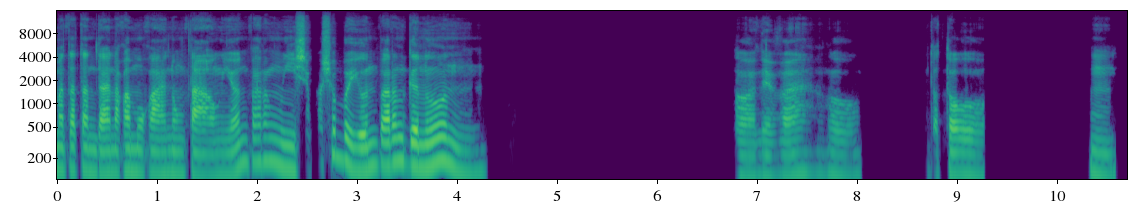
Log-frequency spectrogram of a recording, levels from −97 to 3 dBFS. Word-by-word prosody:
matatanda 135 -3 +2
na 125 - 0
kamukha 125 -2 +1
nung 120 -1 -5
taong 115 -1 +1
yun, 135 +9 -2
parang 180 -1 -3
iniisip 140 -4 +4
ko, 170 - -17
"siya 220 +7 +2
ba 185 -6 +1
yun?" 135 +3 +1
parang 175 +3 +3
ganun. 150 -6 +1 2.5
Oh 110 -1 -2
'di 110 +1 -4
ba? 110 0 0 0.3
Oo. 110 -1 -9 0.7
Totoo. 115 -2 -2 1.1
Hmm. 115 -2 -6
125 Hz, 110 wpm, -27 LUFS, 115-155 Hz, 2.5 s, iniisip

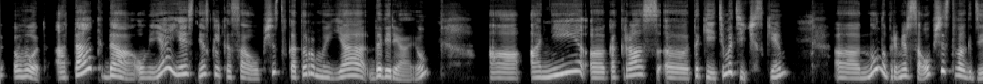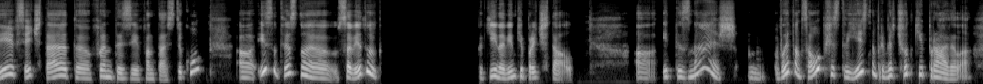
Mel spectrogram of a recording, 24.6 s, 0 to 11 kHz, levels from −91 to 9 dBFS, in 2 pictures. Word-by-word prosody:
Вот, 210 +2 -1
а 185 0 -1
так 355 - +5
да, 210 - +3
у 175 - -3
меня 180 - -2
есть 300 -1 +1
несколько 270 -4 -4
сообществ, 185 - -4
которым 250 +4 -1
я 210 +6 +1
доверяю, 215 - 0 0.7
а 175 -1 0
они, 255 - +2
а, 180 0 +1
как 190 +2 -6
раз, 270 +4 +2
э, 170 -3 -1
такие 205 -8 -3
тематические. 275 - -1 0.6
А, 170 -2 -1
ну, 195 - 0
например, 215 - -1
сообщество, 260 - +1
где 205 - +1
все 225 -5 0
читают, 235 +1 +1
э, 165 -3 -1
фэнтези, 165 -9 -1
фантастику, 160 - -2 0.4
а, 185 -2 0
и 390 - +6
соответственно, 265 - 0
э, - - -12
советуют 195 - +5 1.2
какие 165 +8 +2
новинки 190 +7 +2
прочитал. 185 - -1 0.7
А, - - -4
и 205 - -1
ты 205 -1 -2
знаешь, 235 - -1 0.2
м, 165 -3 -10
в - - -4
этом 355 - +3
сообществе 270 - +2
есть, 370 - +2
например, 240 - -1
чёткие 275 +2 -2
правила, 160 - 0
210 Hz, 120 wpm, -25 LUFS, 175-275 Hz, 1.2 s, и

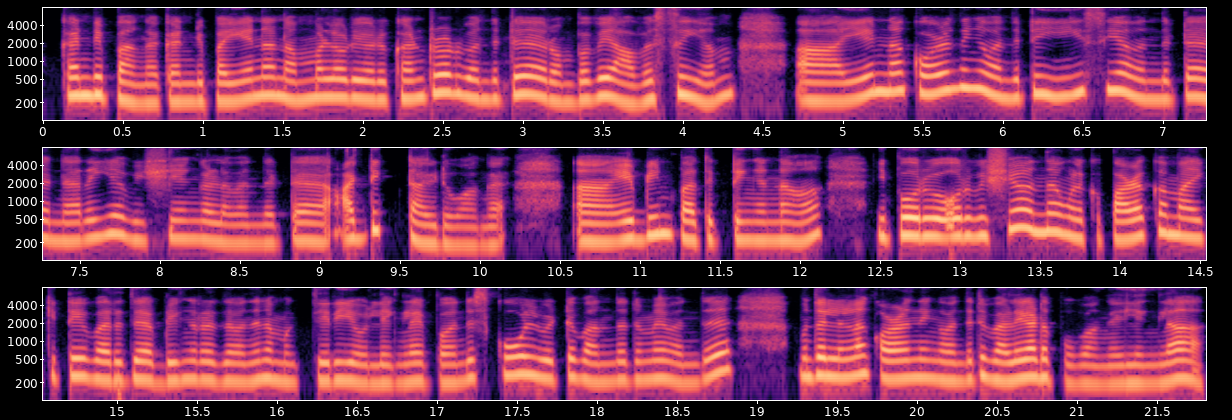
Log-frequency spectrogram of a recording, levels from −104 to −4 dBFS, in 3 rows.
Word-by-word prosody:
கண்டிப்பாங்க. 255 -6 +2
கண்டிப்பா. 210 +1 -2
ஏன்னா 260 +3 +1
நம்மளுடைய 245 +1 +1
ஒரு 225 - -2
கண்ட்ரோல் 285 +5 +2
வந்துட்டு 235 +3 -1 0.2
ரொம்பவே 225 +5 +1 0.2
அவசியம். 230 +2 -1 0.5
அ - - +5 0.4
ஏன்னா, 310 +1 +3
குழந்தைங்க 330 +4 +3
வந்துட்டு, 245 +3 -2 0.2
ஈஸியா 315 +1 +1
வந்துட்டு, 230 +2 -3 0.2
நெறைய 240 +6 -2 0.2
விஷயங்கள 225 -2 -5
வந்துட்டு 200 +2 -5 0.3
அடிக்ட் 285 +2 -2
ஆயிடுவாங்க. 185 -2 -6 0.6
அ - - +5 0.3
எப்படீன்னு 275 +4 +2
பார்த்துக்கிட்டீங்கன்னா, 220 0 -2 0.6
இப்போ 270 +3 +3
ஒரு 260 0 +6
ஒரு 260 0 +3
விஷயம் 350 +7 +3
வந்து 310 -1 +4
அவங்களுக்கு 250 -4 -2
பழக்கமாயிக்கிட்டே 255 0 +2
வருது, 220 +1 0
அப்படீங்கிறது 220 +1 -3
வந்து 220 +3 -3
நமக்கு 210 -3 -6
தெரியும், 215 -1 -1
இல்லைங்களா? 200 +2 -3
இப்ப 205 - -7
வந்து 235 +4 -3
ஸ்கூல் 275 0 +1
விட்டு 240 +2 -1
வந்ததுமே 225 +3 -4
வந்து, 230 +8 -1 0.5
முதல்லலாம் 265 +2 +3
குழந்தைங்க 235 0 +1
வந்துட்டு 225 +4 -2
வெளையாட 245 +3 +4
போவாங்க, 195 -1 -7
இல்லைங்களா? 200 +4 0
235 Hz, 130 wpm, -23 LUFS, 215-260 Hz, 0.6 s, ஒரு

